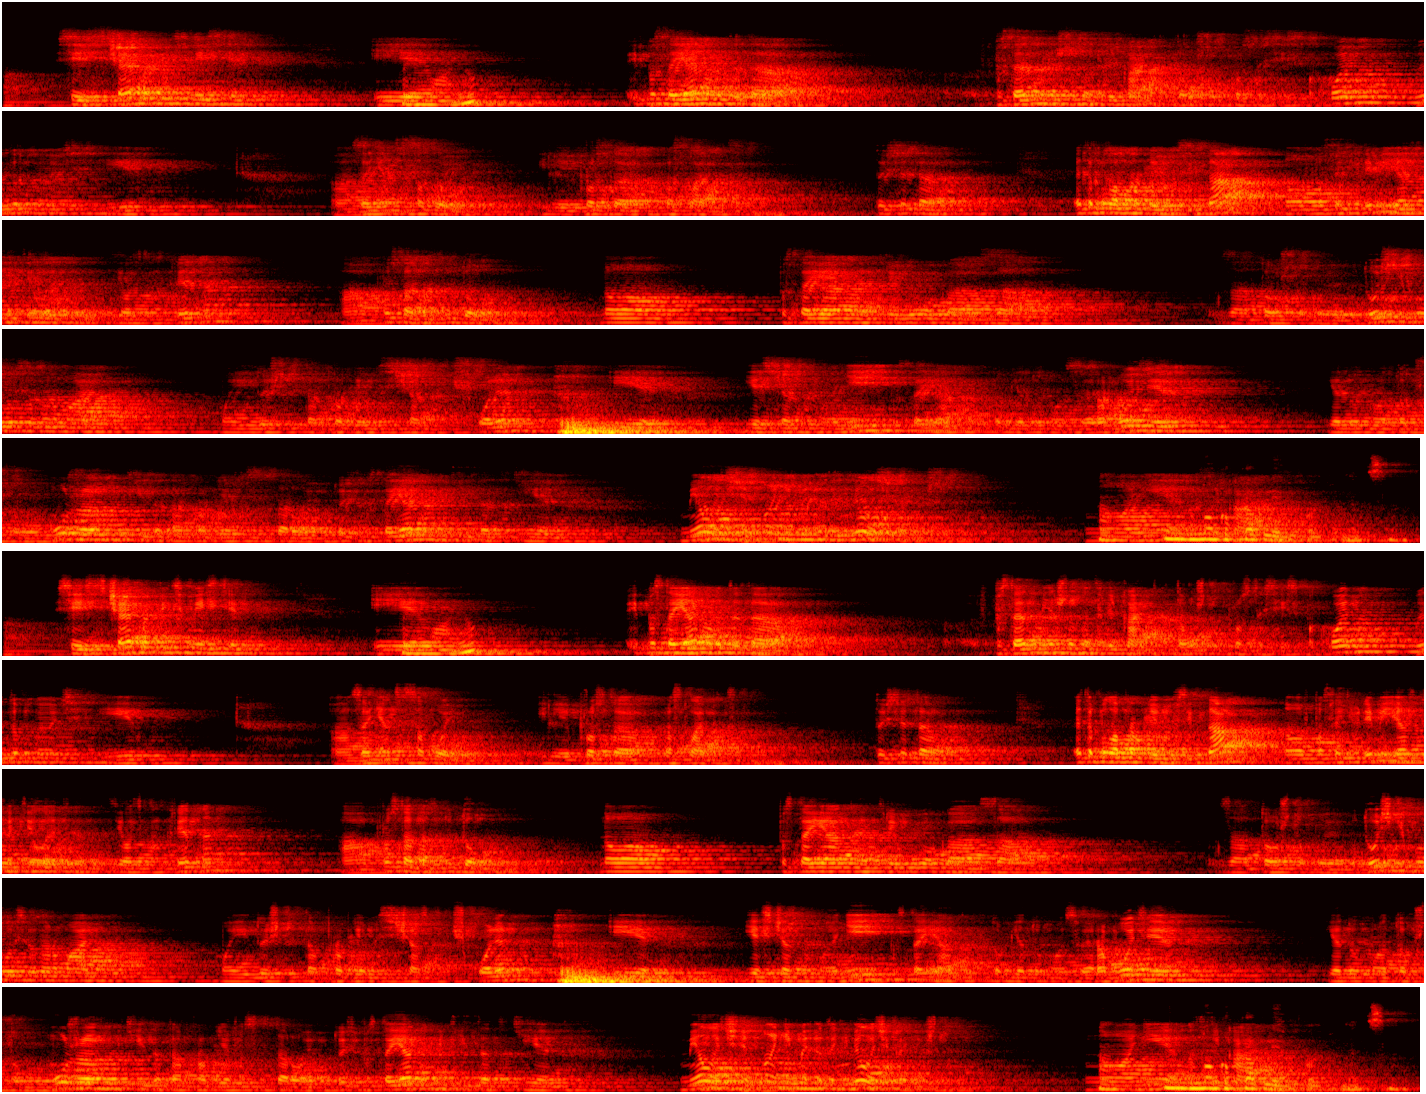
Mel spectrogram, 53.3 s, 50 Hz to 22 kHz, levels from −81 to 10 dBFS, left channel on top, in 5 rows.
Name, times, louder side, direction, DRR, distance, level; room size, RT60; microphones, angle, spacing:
voice 1, 0.4-1.8 2.8-3.2 4.7-5.9 7.2-10.3 10.6-11.7 12.4-12.6 13.1-14.1 14.7-16.2 17.2-17.7 18.3-18.4 18.7-19.9 20.2-22.9 23.9-25.0 25.8-26.3 27.2-29.1 30.4-33.0 33.6-35.8 36.1-37.1 37.6-40.8 41.9-47.1 47.7-49.8 50.8-52.1, right 1 dB, 50° right, 0 dB, 5.9 m, -30 dB
voice 2, 3.0-3.6 50.9-51.0 51.4-53.2, right 1 dB, 15° right, 6 dB, 1.2 m, -27 dB
27.5 x 14.0 x 9.2 m, 2.2 s
head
